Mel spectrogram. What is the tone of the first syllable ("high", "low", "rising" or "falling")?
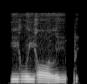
high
